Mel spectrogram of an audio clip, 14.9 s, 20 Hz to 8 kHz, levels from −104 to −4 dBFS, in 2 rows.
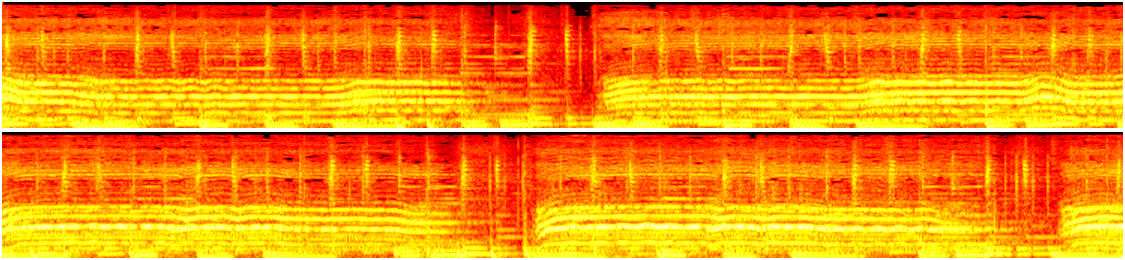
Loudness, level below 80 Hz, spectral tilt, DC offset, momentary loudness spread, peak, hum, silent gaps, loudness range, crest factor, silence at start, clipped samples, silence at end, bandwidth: -19 LUFS; -30 dBFS; -6 dB/octave; 0.1%; 8 LU; -4 dBFS; none; none; 5 LU; 14 dB; 0 s; under 0.1%; 0 s; 7.6 kHz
